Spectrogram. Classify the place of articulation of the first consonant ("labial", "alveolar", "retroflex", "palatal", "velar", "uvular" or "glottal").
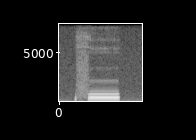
labial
